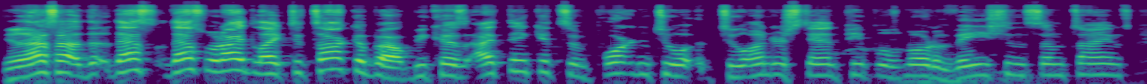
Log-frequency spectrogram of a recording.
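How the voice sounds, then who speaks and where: A man's voice: high voice, normal speed, few pauses. A man in his forties hosting a casual livestream, chatting laid-back with viewers and often repeating himself. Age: 40s. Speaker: livestream host.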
